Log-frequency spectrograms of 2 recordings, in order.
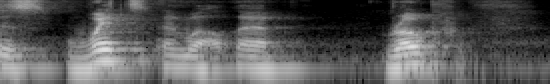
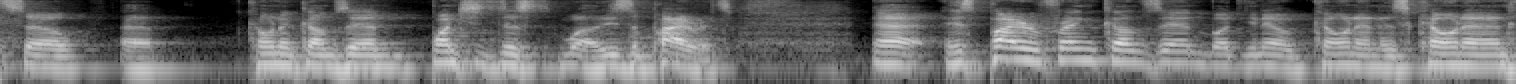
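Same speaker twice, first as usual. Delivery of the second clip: normal talking voice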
